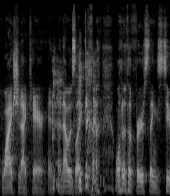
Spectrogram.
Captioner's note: both men laugh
